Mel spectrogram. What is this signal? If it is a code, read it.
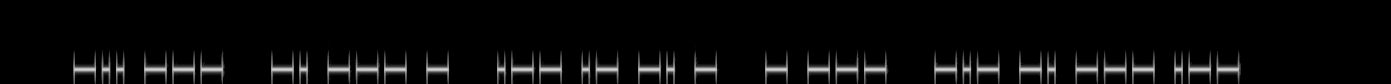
Morse code, heard as a keyed tone, about 17 wpm, 700 Hz. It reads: DO NOT WANT TO KNOW
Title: Sets of 5 Words Encore 17wpm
